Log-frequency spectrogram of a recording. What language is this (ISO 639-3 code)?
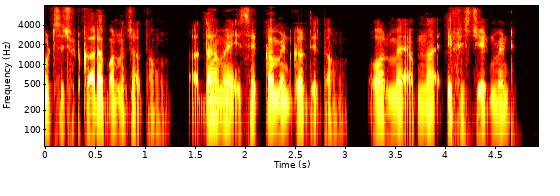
hin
